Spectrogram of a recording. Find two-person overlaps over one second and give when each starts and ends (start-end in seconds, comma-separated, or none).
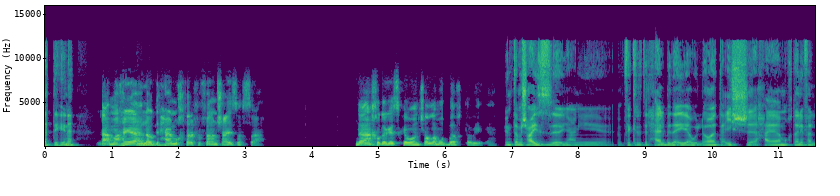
none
